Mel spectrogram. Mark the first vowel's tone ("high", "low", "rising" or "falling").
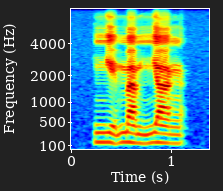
low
